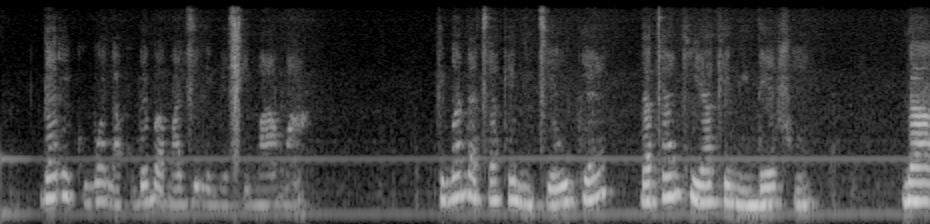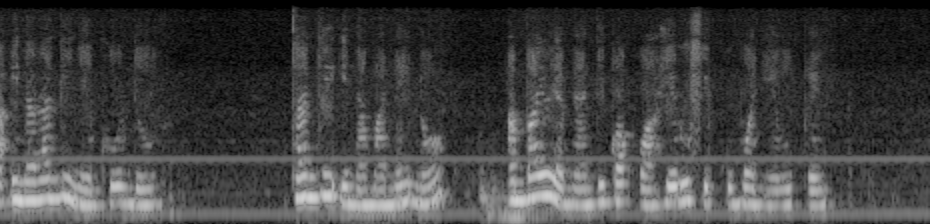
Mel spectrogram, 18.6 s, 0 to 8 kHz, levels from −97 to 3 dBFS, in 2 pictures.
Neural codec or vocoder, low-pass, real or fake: none; 7.2 kHz; real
